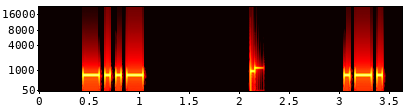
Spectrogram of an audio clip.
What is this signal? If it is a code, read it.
Morse code, heard as a keyed tone, about 22 wpm, 700 Hz. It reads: X R
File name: Single-Letter-Number-22wpm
